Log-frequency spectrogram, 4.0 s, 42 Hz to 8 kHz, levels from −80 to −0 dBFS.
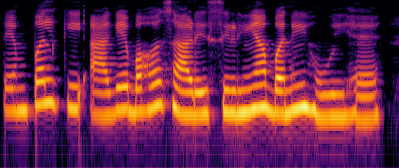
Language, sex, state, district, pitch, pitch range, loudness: Hindi, female, Jharkhand, Ranchi, 250 Hz, 225-275 Hz, -14 LUFS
